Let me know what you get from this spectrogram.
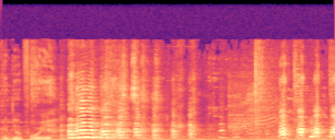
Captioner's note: laughter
